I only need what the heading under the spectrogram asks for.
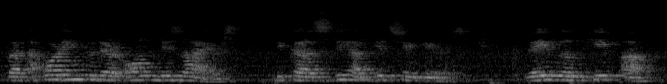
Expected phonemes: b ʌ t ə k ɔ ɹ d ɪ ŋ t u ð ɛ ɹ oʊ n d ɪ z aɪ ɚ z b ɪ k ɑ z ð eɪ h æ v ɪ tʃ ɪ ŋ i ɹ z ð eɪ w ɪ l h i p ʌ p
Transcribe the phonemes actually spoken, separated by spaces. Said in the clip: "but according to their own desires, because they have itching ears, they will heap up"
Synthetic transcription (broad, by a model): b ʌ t ə k ɔ ɹ d ɪ ŋ t u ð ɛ ɹ oʊ n d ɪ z aɪ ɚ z b ɪ k ɑ z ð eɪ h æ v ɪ s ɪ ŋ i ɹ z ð eɪ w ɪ l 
